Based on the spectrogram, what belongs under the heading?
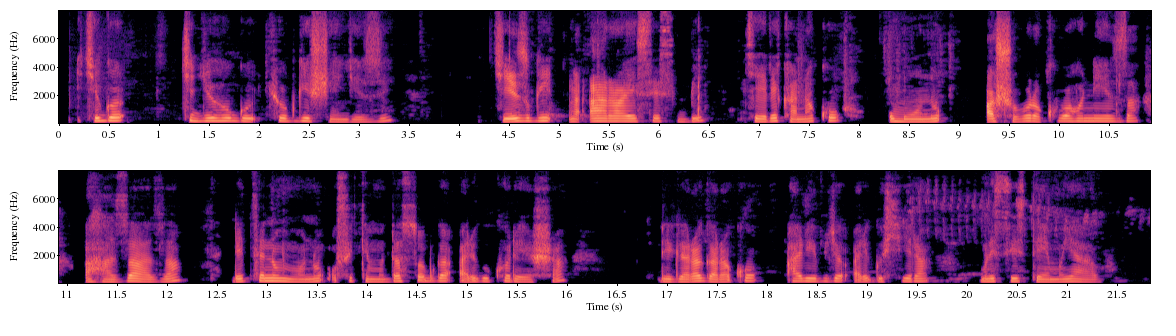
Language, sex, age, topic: Kinyarwanda, female, 18-24, finance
